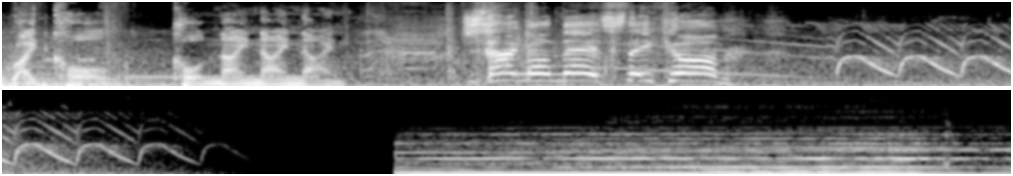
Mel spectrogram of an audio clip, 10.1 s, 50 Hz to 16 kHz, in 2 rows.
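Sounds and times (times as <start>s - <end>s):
emergency siren yelping: 2.4s - 6.3s.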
